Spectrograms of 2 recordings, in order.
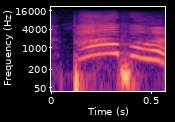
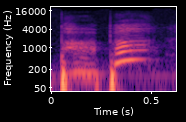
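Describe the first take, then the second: First: Very high, loud cry; hammed-up ecstatic shriek of recognition; freaking out. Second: High, rising, tentative call; disbelieving question. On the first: Daughter jumping on her lost father, freaking out. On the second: Retold or imitated. Daughter realizing it's her father, disbelieving. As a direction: ask it as if barely believing. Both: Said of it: "she's, like, freaking out".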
